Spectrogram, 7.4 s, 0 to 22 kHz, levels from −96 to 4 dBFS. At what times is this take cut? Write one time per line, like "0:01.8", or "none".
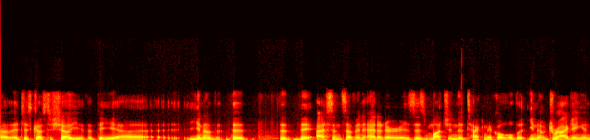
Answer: none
